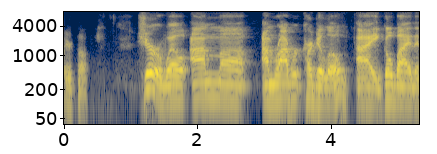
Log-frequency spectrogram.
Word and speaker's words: Cardillo: Today, my guest is Robert Cardillo. Welcome to the show. Did I pronounce that right? Thanks for having me. And it's actually Cardillo.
